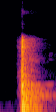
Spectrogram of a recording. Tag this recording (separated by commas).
home sounds, Tap, Door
